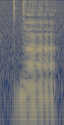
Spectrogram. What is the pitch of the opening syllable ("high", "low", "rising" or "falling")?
low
